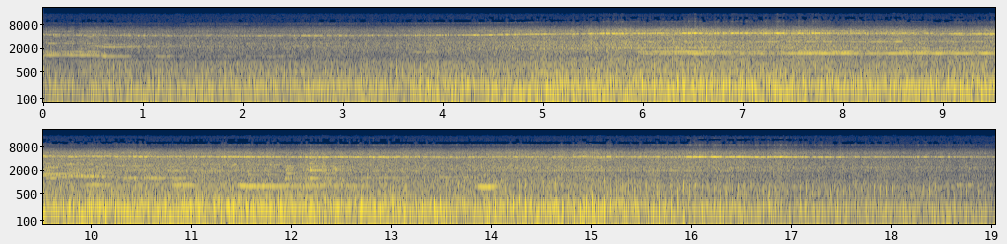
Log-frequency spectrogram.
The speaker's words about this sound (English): It was only then I heard the screaming superchargers, and as they died away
